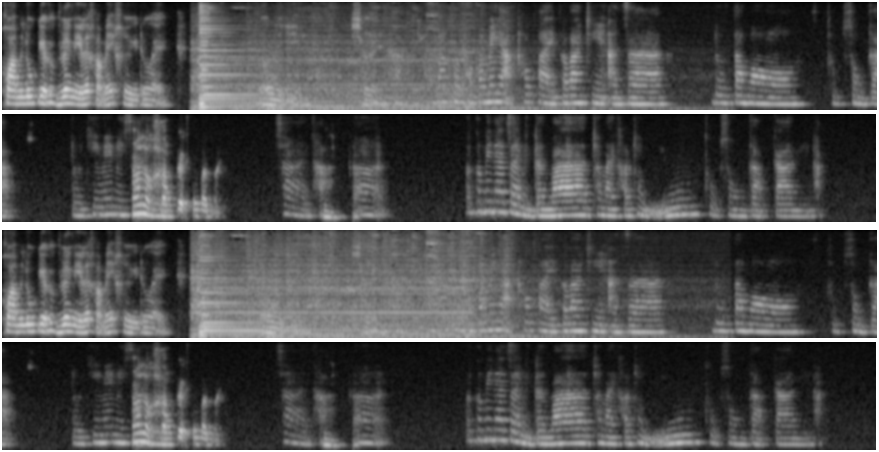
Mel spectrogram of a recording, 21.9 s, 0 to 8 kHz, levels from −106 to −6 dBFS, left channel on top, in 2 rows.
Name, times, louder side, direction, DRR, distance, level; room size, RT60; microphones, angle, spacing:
voice 1, 0.0-2.1 3.2-3.8 4.4-4.8 12.6-13.7 14.9-15.2, left 2 dB, 20° left, 0.4 m, -33 dB
sound 1, 2.3-9.1, right 3 dB, 35° right, 0.6 m, -43 dB
Guitar, 2.4-5.6 6.0-6.2, left 2 dB, 55° left, 1.0 m, -37 dB
voice 2, 3.0-3.5 4.5-8.3 8.9-10.0 10.4-11.1 11.8-13.0 14.4-15.7 16.7-21.2, left 2 dB, 75° left, 1.4 m, -42 dB
6.7 x 3.9 x 4.2 m
head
